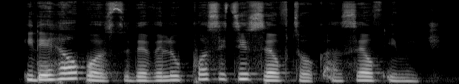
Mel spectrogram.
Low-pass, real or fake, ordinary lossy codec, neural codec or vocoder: none; real; none; none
